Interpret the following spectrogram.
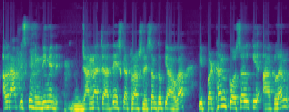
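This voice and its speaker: A man with a high-pitched voice gives an exam-prep lesson. He works through each question, explains it, and then repeats it in simpler words. He keeps checking back with his viewers as he goes. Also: moderate pace, a bit bright. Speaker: teacher.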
